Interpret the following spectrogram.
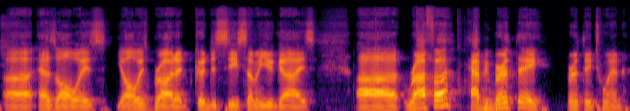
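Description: A man in his forties, a podcast host, signing off in a relaxed, chatty way with many fillers. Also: mid-range voice, moderate pace. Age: 40s. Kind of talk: casual podcast sign-off.

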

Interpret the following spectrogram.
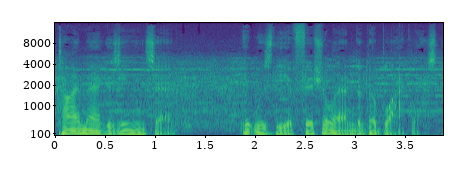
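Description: A very low-pitched American man narrates a scripted memoir for radio. His delivery is measured and reflective, and music plays clearly behind him. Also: animated. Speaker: narrator of an autobiographical radio documentary drama. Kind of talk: scripted first-person narration.

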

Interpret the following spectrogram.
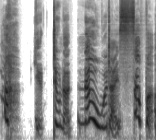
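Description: A woman voicing a fussy, excitable, scheming middle-aged mother in a period novel audiobook, with a fluttery, gushing, exclaiming manner. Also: very high voice, normal speed, no room sound, studio quality, pitched above the performer's own voice, exaggerated voice. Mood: plaintive.

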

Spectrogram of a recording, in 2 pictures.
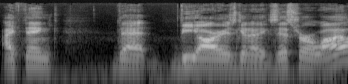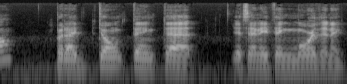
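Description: A man's voice: medium pitch, normal speed, a bit bright, clear, resonant tone. A man co-hosting a podcast in casual, slangy chat with plenty of casual swearing. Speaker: podcast co-host. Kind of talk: casual chat about video games.

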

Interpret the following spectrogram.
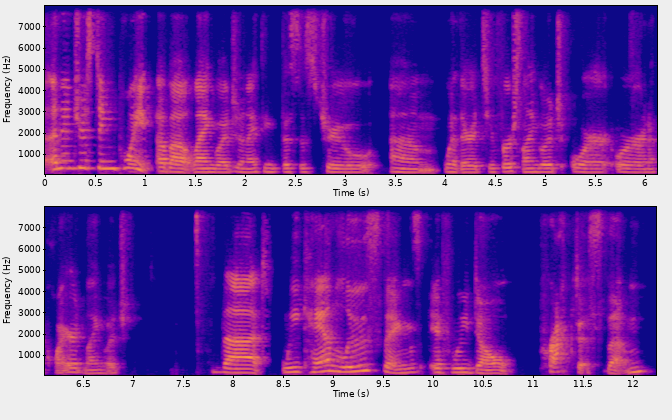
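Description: A woman with a Midwestern American accent talks through an educational topic at a middle pitch. She speaks thoughtfully, often pausing on ums and restarting her sentences as she works out her points. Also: a bit bright. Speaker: podcast host. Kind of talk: educational monologue.

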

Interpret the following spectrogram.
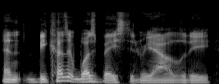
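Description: Low voiced guy guesting on a radio show, talks loose and restarts a lot, dry close mic. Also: moderate pace, gravelly, fairly bright tone, dry recording. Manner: chatty, self-correcting, laughs easily. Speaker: actor and producer, guest. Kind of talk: interview.

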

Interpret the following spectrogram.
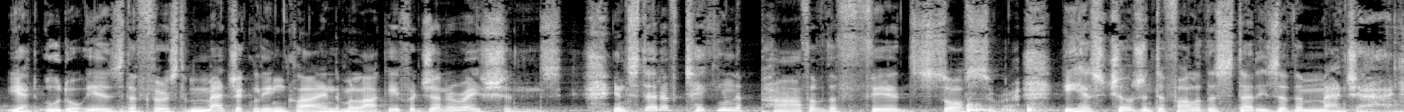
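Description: A man's voice: medium pitch, noisy background. A man narrating a fantasy audio drama in a wry storytelling manner. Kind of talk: scripted narration. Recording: music behind voice.

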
